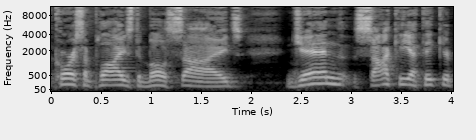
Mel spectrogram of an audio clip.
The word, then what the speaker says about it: Jen Psaki: Jen Psaki, I think you pronounce it, on Biden's historic Oval Office.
